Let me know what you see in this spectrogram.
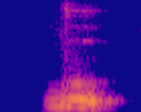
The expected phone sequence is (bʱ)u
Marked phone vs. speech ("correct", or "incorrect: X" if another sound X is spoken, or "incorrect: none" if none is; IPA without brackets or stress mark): incorrect: b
